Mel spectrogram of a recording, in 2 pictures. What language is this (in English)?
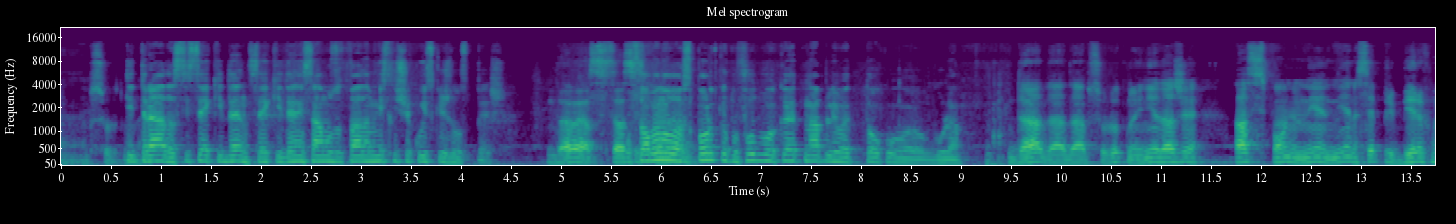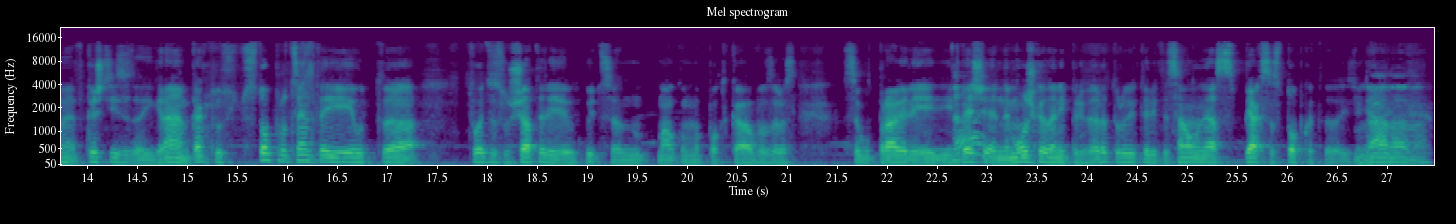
Bulgarian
